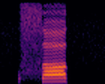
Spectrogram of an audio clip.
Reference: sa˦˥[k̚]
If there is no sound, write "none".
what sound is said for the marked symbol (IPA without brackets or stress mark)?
t̚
